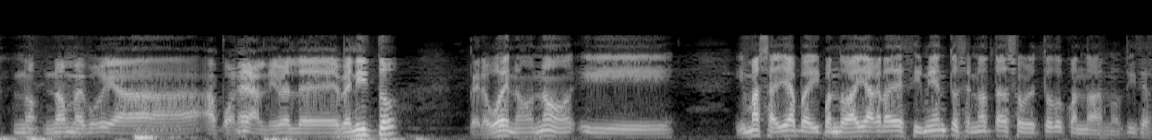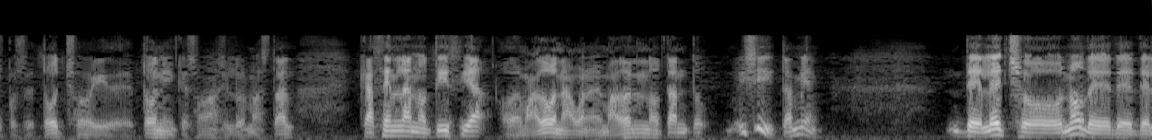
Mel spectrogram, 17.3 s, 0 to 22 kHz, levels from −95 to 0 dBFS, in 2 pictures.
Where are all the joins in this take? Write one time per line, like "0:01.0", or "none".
none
